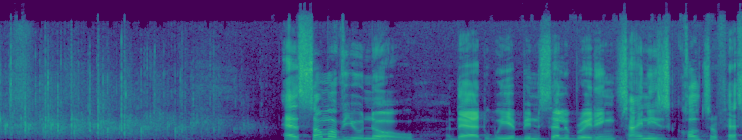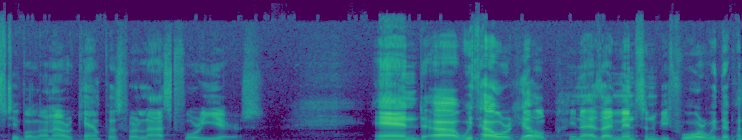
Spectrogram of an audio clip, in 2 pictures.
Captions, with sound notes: [ APPLAUSE ] AS SOME OF YOU KNOW THAT WE HAVE BEEN CELEBRATING CHINESE CULTURE FESTIVAL ON OUR CAMPUS FOR LAST FOUR YEARS AND WITH OUR HELP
